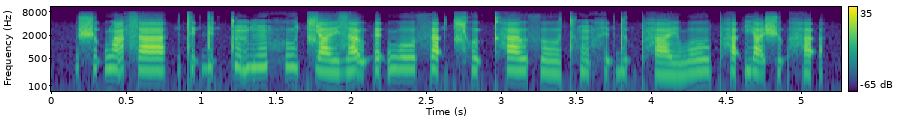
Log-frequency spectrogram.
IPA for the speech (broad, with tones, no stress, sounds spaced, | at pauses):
ʃ ʊ˦ ʔ w ã˦˨ s ä˦ | t ɪ˦ ʔ d ɪ˦ ʔ t ũ˦˨ b ũ˦ h u˦ t͡ɕ a˨ ɪ̯ z a̰˦˨ ʊ̯ ʔ ɛ˦ ʔ w o˦ θ ä˦ ʔ t͡ɕʰ ʊ˦ ʔ kʰ a˦ ʊ̯ θ o˨ ʊ̯ tʰ ũ˦˨ h ɪ˦ ʔ d ʊ˦ ʔ pʰ a˨ ɪ̯ w o˦ ʊ̯ pʰ ä˦ ʔ j ä̰˦˨ ʃ ʊ˦ ʔ h ä˦ ʔ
